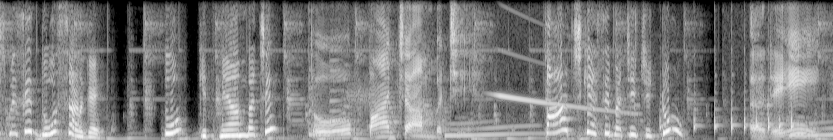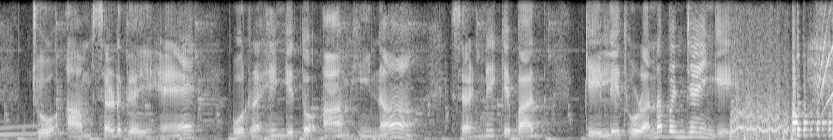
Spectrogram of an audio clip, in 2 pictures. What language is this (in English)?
Hindi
